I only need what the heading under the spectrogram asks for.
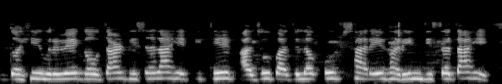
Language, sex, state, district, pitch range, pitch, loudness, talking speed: Marathi, female, Maharashtra, Dhule, 245-275 Hz, 255 Hz, -14 LUFS, 120 wpm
